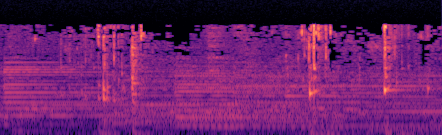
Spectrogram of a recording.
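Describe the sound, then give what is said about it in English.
Chardonnay wine trickles into a glass, a soft steady pour broken by three or four bright little plinks and drips. Quiet overall, with no voices. “would you care to try the Chardonnay? No, I'm sure it's fine. Just pour.”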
